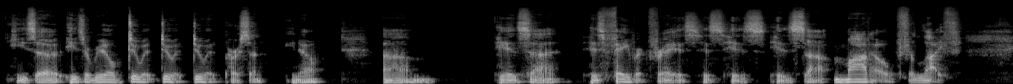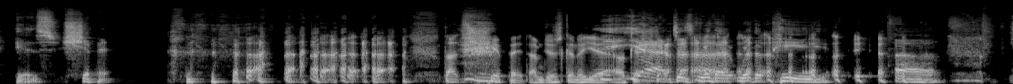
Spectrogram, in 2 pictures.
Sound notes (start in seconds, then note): 12.0 laughs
